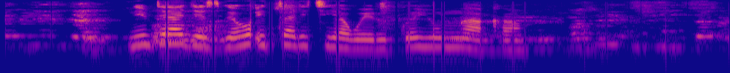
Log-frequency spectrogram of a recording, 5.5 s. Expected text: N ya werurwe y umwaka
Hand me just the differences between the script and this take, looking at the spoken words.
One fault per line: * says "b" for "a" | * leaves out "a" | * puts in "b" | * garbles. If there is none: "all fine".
* puts in "ibyagezweho itariki"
